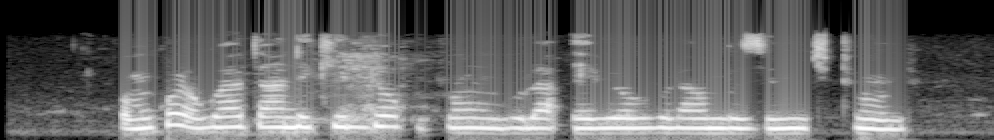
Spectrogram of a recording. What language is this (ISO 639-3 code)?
lug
